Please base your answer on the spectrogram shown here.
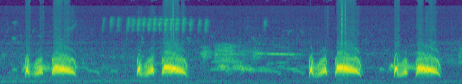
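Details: Spotted dove song for luring wild birds: four phrases of quick double coos ending in a long descending note, with a quiet wavering whistle in the middle gap.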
